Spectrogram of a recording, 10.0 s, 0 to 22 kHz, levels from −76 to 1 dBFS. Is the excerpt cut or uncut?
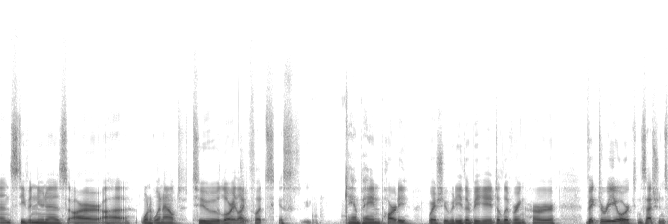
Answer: cut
